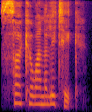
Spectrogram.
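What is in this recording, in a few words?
"psychoanalytic", British English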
